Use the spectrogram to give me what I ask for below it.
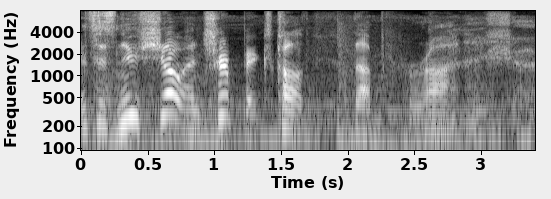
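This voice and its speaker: A man's cartoonish character voice at a moderate pace, with clear music in the background. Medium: puppet.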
